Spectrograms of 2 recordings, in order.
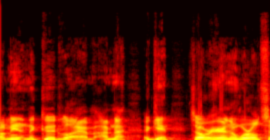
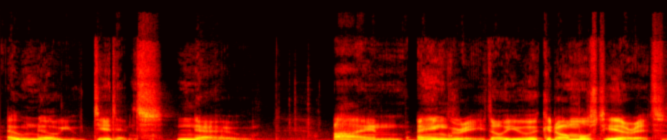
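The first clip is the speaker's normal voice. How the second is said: lower, slow mock British outrage; lower, slow mock British accent; 7 semitones lower, 3 dB quieter, much slower than usual. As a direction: play the reserved Brit who is angry. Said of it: "still British".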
